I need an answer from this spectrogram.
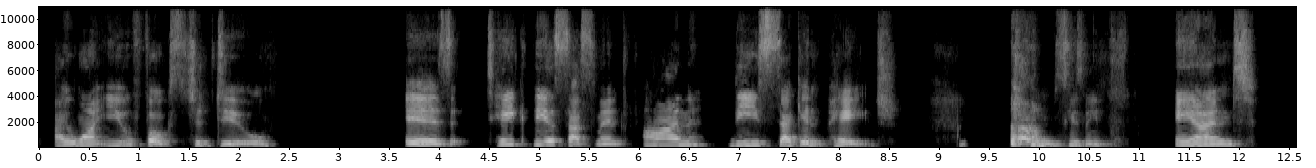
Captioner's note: coughs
